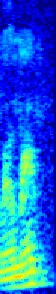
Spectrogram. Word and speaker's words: RMR: I guess you say it rumor is how you say it, but it's spelled RMR. It's basically these dudes in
